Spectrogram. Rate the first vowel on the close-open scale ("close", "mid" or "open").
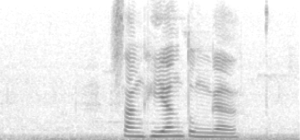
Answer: open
